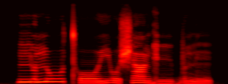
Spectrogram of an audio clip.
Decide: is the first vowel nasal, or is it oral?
oral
